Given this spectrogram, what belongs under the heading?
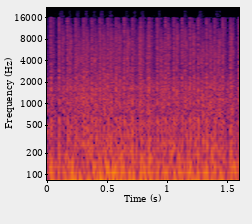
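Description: A Gauss minigun in Fallout 76 fires a rapid, unbroken stream of shots, loud and dense throughout the short burst.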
